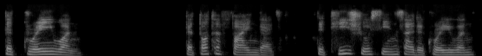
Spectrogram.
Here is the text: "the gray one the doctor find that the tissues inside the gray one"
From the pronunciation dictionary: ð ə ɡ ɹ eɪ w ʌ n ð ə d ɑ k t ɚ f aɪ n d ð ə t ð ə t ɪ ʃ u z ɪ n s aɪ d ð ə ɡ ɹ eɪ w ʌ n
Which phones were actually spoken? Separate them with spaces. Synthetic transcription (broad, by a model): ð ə ɡ ɹ eɪ w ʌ n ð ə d ɑ t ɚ f aɪ n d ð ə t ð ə t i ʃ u s ɪ n s aɪ d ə ɡ ɹ eɪ w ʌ n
